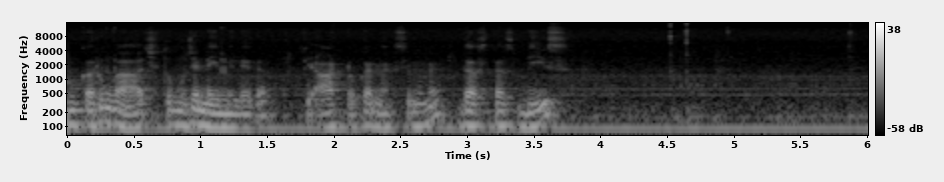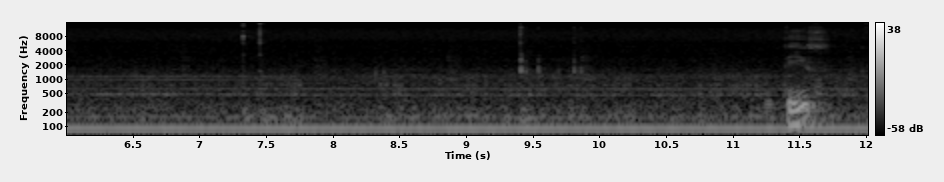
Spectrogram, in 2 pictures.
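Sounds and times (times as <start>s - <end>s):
computer mouse clicks: 4.5s - 5.0s, 7.3s - 7.6s, 9.4s - 10.0s.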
